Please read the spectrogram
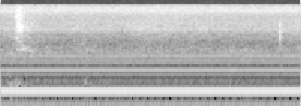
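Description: Steady electrical hum in the audio feed: one low tone with a row of fainter overtones above it, unchanging throughout.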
